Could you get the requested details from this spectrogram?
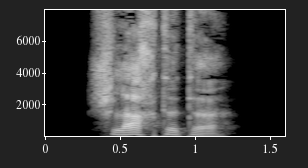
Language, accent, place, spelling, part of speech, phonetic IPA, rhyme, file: German, Germany, Berlin, schlachtete, verb, [ˈʃlaxtətə], -axtətə, De-schlachtete.ogg
- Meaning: inflection of schlachten: 1. first/third-person singular preterite 2. first/third-person singular subjunctive II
